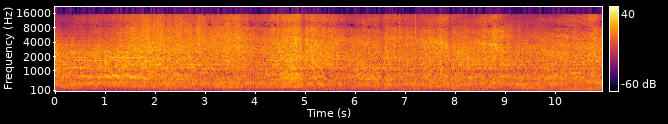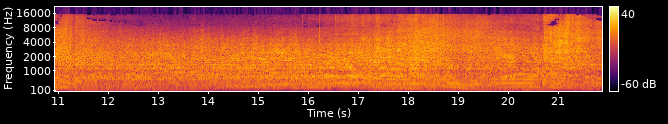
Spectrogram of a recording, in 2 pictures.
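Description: Several Strictly Stock race cars running at speed on an oval track, their engine notes overlapping and rising and falling as they pass.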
